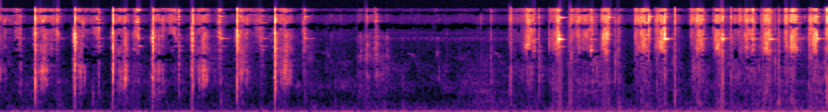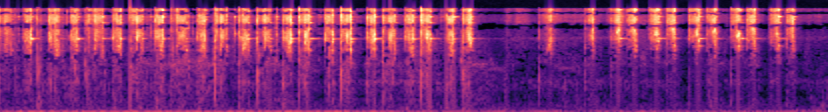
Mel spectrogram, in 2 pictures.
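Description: Straight razor blade being honed on a small handheld whetstone: short scraping strokes, about three a second at first, then a faster, brighter run of strokes from about five seconds in to thirteen, with a few more strokes near the end.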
